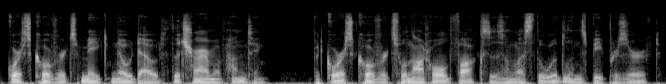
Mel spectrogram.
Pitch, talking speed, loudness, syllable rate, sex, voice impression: 80 Hz, 190 wpm, -18 LUFS, 5.1 syllables/s, male, masculine, adult-like, slightly thick, slightly dark, slightly fluent, sincere, calm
